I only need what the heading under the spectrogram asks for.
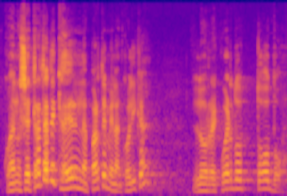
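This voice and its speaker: A middle-aged man, preaching a sermon, animated, moving between loud emphasis and hushed asides. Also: a little high, normal speed, in a large hall. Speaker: pastor.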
